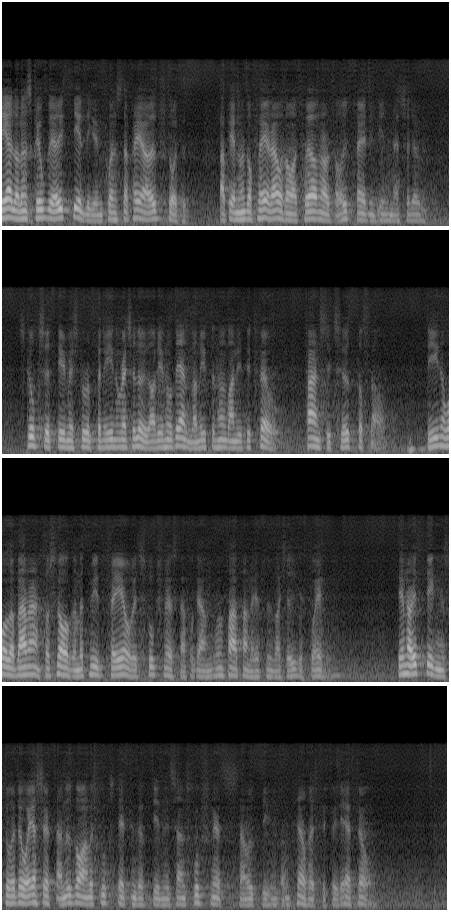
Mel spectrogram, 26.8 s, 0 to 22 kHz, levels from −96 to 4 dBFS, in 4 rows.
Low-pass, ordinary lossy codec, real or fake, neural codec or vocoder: none; none; fake; codec, 16 kHz, 0.5 kbps, FunCodec, trained on Chinese and English, 25 frames a second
